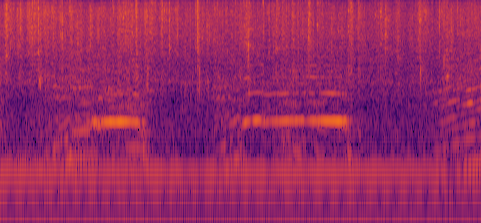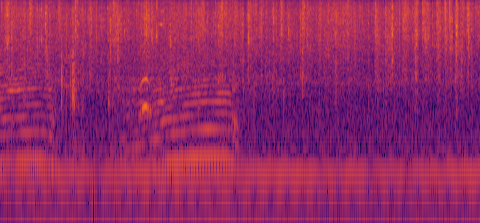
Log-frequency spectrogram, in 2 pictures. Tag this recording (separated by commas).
Animal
